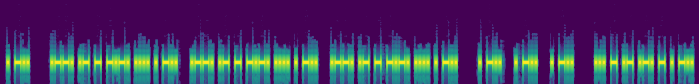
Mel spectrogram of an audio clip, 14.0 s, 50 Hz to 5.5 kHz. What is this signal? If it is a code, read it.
Morse code, heard as a keyed tone, about 30 wpm, 600 Hz. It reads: ED PATCHED PATCHED PATCHED ED ED ED STARTED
